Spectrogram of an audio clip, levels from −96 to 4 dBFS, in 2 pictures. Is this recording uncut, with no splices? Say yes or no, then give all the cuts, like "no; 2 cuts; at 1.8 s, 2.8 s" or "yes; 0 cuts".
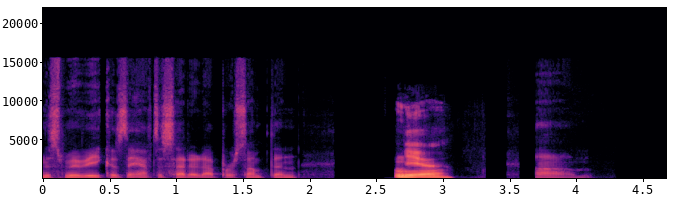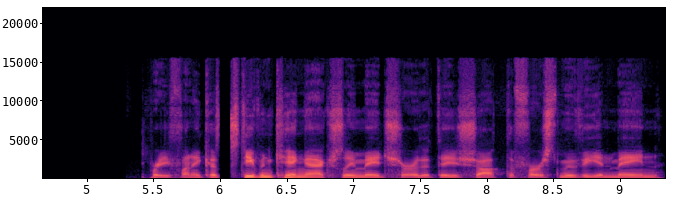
no; 2 cuts; at 3.6 s, 6.0 s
